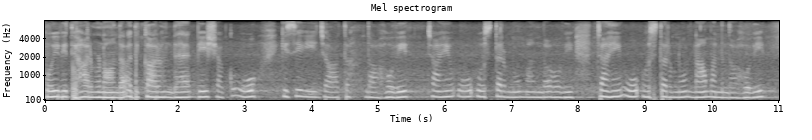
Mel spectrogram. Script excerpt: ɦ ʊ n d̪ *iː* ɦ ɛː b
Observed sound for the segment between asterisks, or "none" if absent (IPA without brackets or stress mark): aː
